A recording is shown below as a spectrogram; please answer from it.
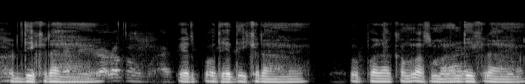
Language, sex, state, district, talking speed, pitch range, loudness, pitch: Hindi, male, Bihar, Patna, 150 wpm, 125-140 Hz, -17 LUFS, 130 Hz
